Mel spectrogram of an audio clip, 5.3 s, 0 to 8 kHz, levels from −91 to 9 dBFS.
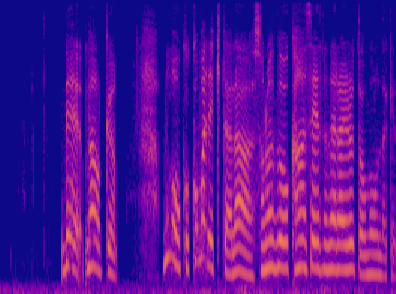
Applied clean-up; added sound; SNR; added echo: neural diffusion model UNIVERSE++.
